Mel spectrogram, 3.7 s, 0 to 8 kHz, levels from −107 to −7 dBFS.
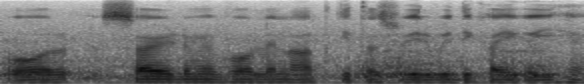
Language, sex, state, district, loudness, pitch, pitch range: Hindi, female, Haryana, Charkhi Dadri, -19 LUFS, 85 Hz, 85-90 Hz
